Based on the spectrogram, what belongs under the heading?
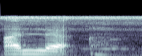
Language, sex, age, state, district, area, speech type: Malayalam, female, 45-60, Kerala, Kollam, rural, read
